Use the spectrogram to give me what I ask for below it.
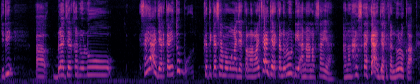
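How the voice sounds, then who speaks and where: Animated middle-aged woman giving church testimony. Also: sits high, quick pace. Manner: animated storyteller, laughs often, quotes her children. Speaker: guest speaker.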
